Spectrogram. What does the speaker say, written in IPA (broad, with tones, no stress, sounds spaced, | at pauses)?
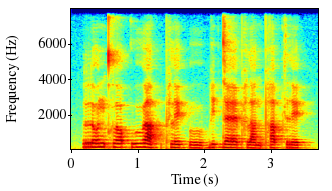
r o˥˩ n kʰ l ɔ˥˩ ʔ k w u˥˩ a̯ | pʰ l e˥˩ k̚ ʔ uː˩˦ b i˥˩ ʔ d ɛː˧ pʰ l a˧ n pʰ a˦˥ p̚ k r e˦˥ k̚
